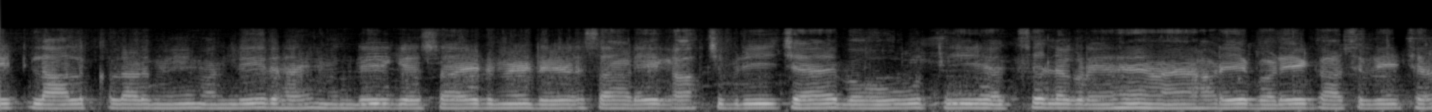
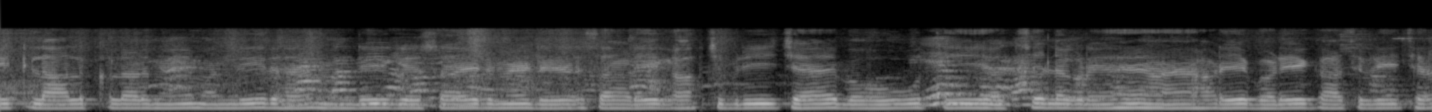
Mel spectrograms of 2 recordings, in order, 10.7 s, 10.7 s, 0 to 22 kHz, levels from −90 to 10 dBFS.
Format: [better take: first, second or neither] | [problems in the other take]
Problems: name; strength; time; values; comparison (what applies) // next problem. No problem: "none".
second | noise reduction (neural separator model SepFormer DNS4)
